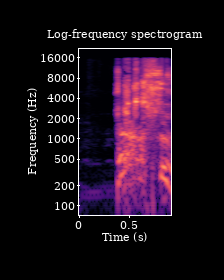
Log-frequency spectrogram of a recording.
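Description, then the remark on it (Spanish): A single loud sneeze bursts out abruptly after a moment of near silence, a sharp explosive blast of breath with a brief voiced tail. “Salud.”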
